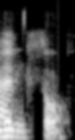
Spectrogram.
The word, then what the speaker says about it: Tariso: Please, may I ask you to say it loud and to break it down into syllables, because I think it will be 3 syllables.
